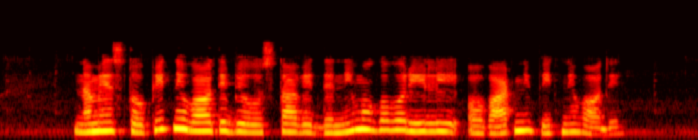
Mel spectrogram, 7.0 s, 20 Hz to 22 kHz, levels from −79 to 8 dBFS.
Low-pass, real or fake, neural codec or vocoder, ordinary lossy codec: 7.2 kHz; real; none; none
